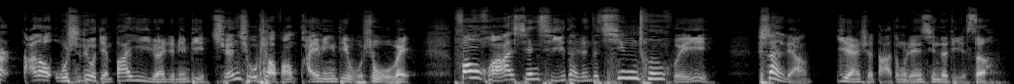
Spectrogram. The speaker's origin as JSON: {"language": "Chinese", "town": "Xiong'an", "region": "Hebei", "country": "China", "tie": "born or raised there", "said": "我真的特别的学土生土长的雄安人，从小在那长大"}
